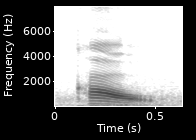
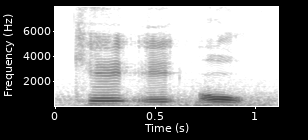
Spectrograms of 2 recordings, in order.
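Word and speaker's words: 顔: we have cow so it is not co w it is ka o please remember that and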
